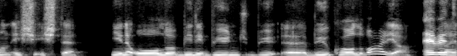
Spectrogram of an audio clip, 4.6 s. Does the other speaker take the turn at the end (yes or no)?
yes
